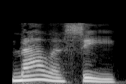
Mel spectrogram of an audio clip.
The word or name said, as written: maliseet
